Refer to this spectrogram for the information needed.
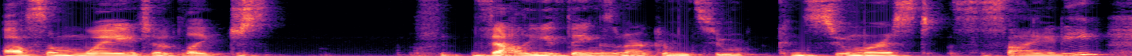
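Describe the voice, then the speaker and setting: In a Canadian accent, the speaker talks at a fairly slow pace with monotone, flat intonation and audible room echo. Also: woman. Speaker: knitting podcaster, student teacher. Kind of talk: casual vlog monologue. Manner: casual, many fillers; mouth clicking sounds.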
